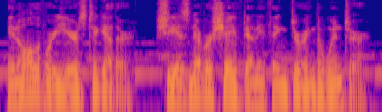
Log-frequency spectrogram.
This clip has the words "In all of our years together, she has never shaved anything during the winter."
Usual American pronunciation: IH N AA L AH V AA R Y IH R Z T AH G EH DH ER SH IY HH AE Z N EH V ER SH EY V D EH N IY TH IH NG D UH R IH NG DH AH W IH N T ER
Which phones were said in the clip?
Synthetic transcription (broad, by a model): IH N AA L AH V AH R Y IH R Z T AH G EH DH ER SH IY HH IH Z N EH V ER SH EY V D EH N IY TH IH NG D UH R IH NG DH AH W IH N T ER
